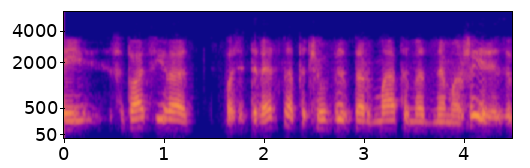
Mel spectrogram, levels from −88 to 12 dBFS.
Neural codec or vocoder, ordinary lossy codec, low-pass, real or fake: codec, 16 kHz, 4.8 kbps, FACodec; AAC, 32 kbps; 5.4 kHz; fake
